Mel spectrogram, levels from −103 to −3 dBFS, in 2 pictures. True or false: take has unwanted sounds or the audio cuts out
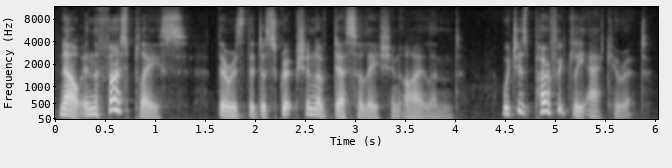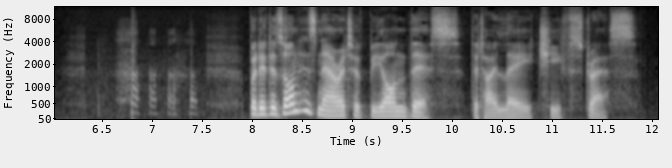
true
